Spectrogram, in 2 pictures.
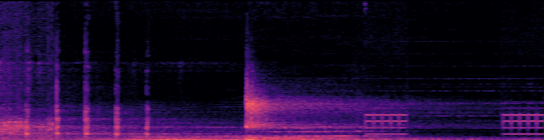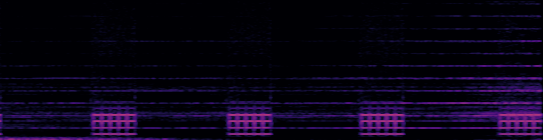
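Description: Loud, low rumbling trailer music with a sharp hit about two seconds in, fading away. Then a pager beeps electronically in short, identical tones, about one a second, five or six times.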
